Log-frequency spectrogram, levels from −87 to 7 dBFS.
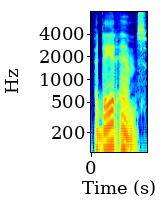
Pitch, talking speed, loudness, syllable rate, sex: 95 Hz, 255 wpm, -17 LUFS, 4.8 syllables/s, male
